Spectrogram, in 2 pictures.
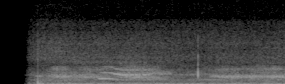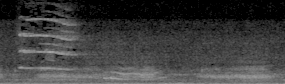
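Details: A baby European polecat at a campsite gives breathy, wheezing whines, roughly one each second, with a sharp high squeak partway through, over a steady low rumble.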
